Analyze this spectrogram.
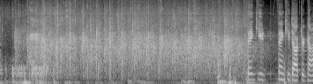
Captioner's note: applause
